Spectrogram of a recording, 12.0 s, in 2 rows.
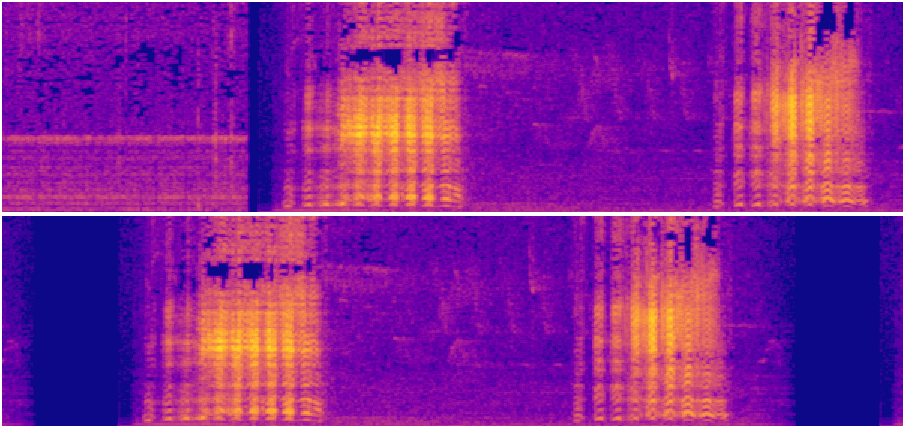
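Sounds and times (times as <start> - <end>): camel bleating: 1.9 - 3.1, 4.7 - 5.8, 6.9 - 8.2, 9.8 - 10.9.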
